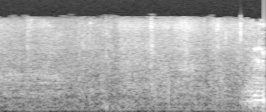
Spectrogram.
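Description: A man drinking from a plastic cup close to a microphone: faint swallowing and a few soft clicks, then his voice starts right at the end.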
